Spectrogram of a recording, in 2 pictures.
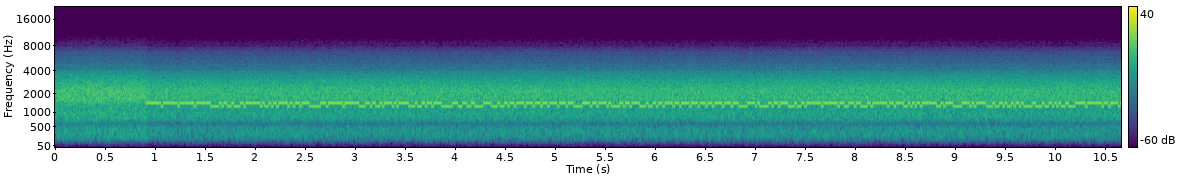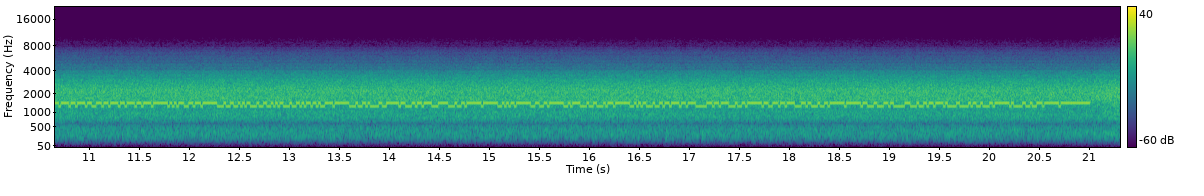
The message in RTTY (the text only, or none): DK5NGX 589 1193 1193 WA4GOX DE SM2YP R R FB EVA. RIG HR 5 W, ANT 3 EL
